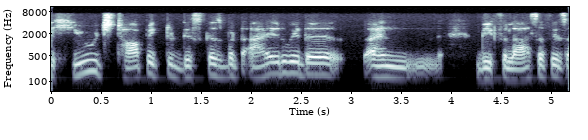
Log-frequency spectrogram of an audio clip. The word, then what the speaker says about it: Ayurveda: So Ayurveda, absolutely, you said it correctly.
